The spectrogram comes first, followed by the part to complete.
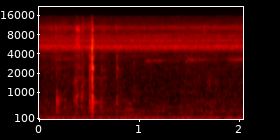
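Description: A few footsteps clicking on loose stones, under a steady high-pitched insect chorus and a low rumble of wind and handling on the microphone.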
